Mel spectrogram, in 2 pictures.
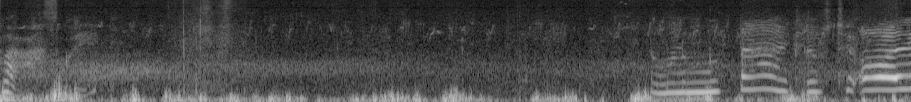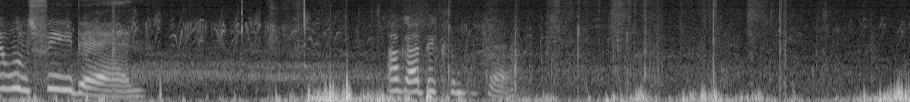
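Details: A horse in Wales lets out a shaky, tremulous whinny that wobbles and drops in pitch over about three seconds, then a shorter burst, with dull thumps and human voices in the background.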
